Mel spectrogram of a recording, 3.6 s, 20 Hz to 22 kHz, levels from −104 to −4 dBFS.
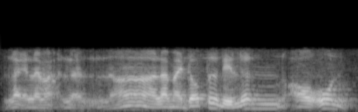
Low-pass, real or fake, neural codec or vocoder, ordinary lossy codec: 3.6 kHz; real; none; Opus, 32 kbps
